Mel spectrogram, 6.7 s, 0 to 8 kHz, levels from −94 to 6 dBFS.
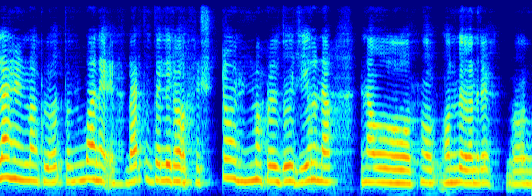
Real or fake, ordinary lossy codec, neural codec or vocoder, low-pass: fake; none; codec, 24 kHz, 1 kbps, SNAC; 7.2 kHz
